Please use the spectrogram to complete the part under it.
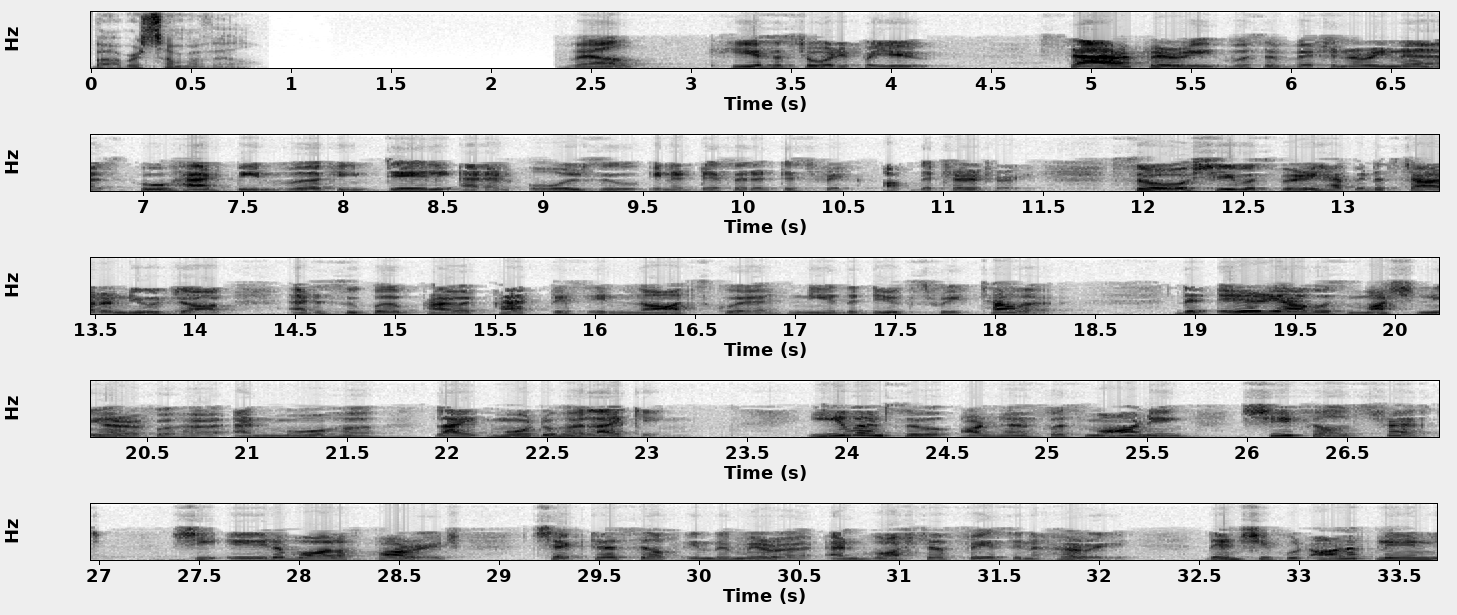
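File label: sri lanka, dialects of English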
